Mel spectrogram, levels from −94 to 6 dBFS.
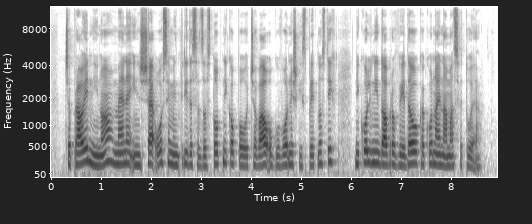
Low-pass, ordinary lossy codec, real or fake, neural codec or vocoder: none; none; real; none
